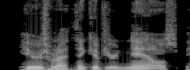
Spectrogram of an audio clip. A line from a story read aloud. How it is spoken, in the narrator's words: Pam exclaimed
